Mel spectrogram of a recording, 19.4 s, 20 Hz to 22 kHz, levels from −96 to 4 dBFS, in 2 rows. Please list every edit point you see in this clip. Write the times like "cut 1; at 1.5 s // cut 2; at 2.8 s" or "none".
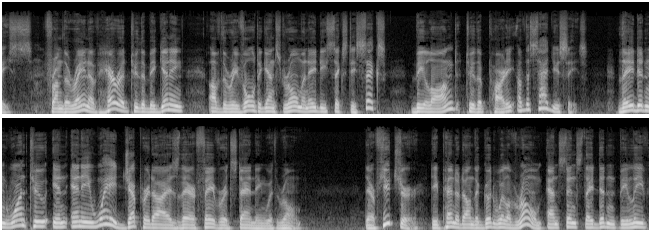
cut 1; at 9.1 s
